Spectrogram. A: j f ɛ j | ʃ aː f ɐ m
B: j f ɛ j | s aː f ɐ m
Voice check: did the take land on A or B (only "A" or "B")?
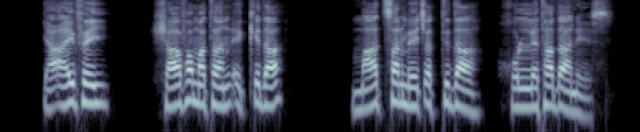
A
